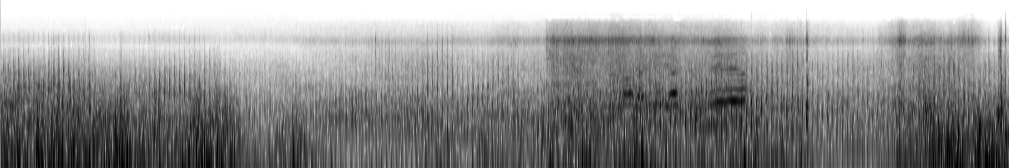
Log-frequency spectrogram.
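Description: Snowboard edge scraping and carving on firm snow, with wind buffeting the helmet-mounted action camera's microphone. A steady hum, typical of a helicopter overhead, comes through in the middle.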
